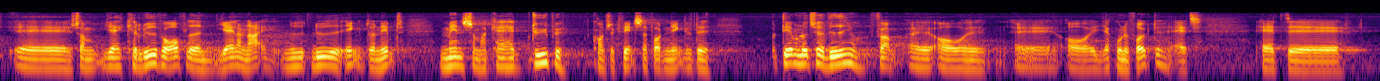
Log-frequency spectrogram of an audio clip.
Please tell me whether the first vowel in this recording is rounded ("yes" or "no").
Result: yes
